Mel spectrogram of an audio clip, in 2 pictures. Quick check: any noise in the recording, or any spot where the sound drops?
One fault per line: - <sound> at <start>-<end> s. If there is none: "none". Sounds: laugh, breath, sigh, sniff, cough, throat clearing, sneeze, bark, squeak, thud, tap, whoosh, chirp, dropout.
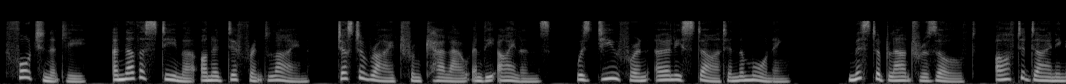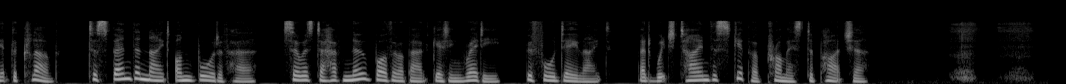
- sniff at 20.1-21.1 s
